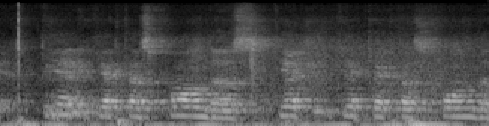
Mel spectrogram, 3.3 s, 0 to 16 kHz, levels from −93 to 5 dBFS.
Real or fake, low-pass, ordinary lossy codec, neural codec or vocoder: real; 14.4 kHz; AAC, 64 kbps; none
